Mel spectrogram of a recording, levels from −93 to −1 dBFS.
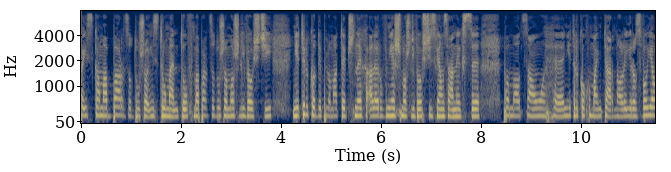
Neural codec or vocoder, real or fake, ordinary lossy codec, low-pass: none; real; none; 7.2 kHz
